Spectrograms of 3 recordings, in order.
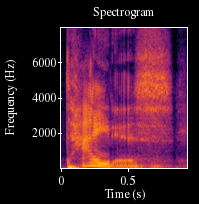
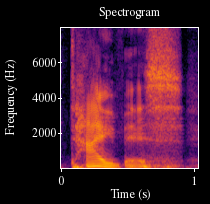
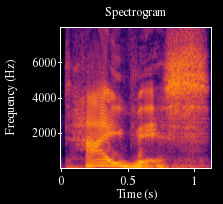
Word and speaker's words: Tyvis: He says Titus, and I said, and Jeff goes, it's Tyvis, and then we go, how do you say your name? Tyvis.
